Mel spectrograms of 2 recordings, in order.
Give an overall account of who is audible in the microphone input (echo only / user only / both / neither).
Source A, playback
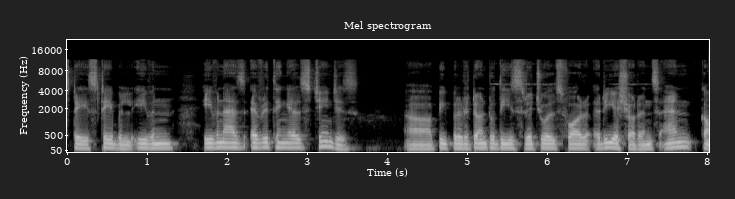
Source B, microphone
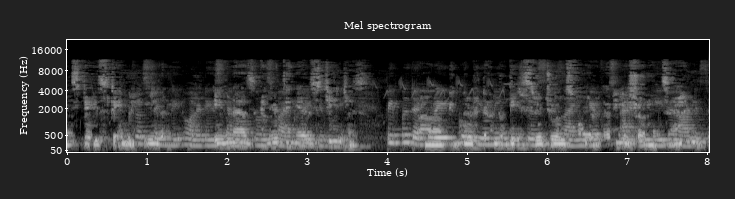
both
